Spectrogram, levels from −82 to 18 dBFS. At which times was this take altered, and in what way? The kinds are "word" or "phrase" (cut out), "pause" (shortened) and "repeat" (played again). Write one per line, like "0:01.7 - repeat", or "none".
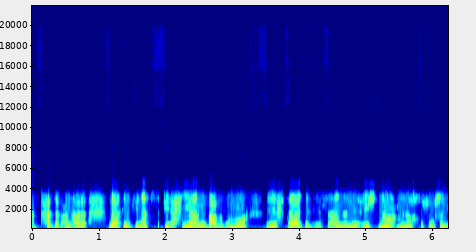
0:01.9 - word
